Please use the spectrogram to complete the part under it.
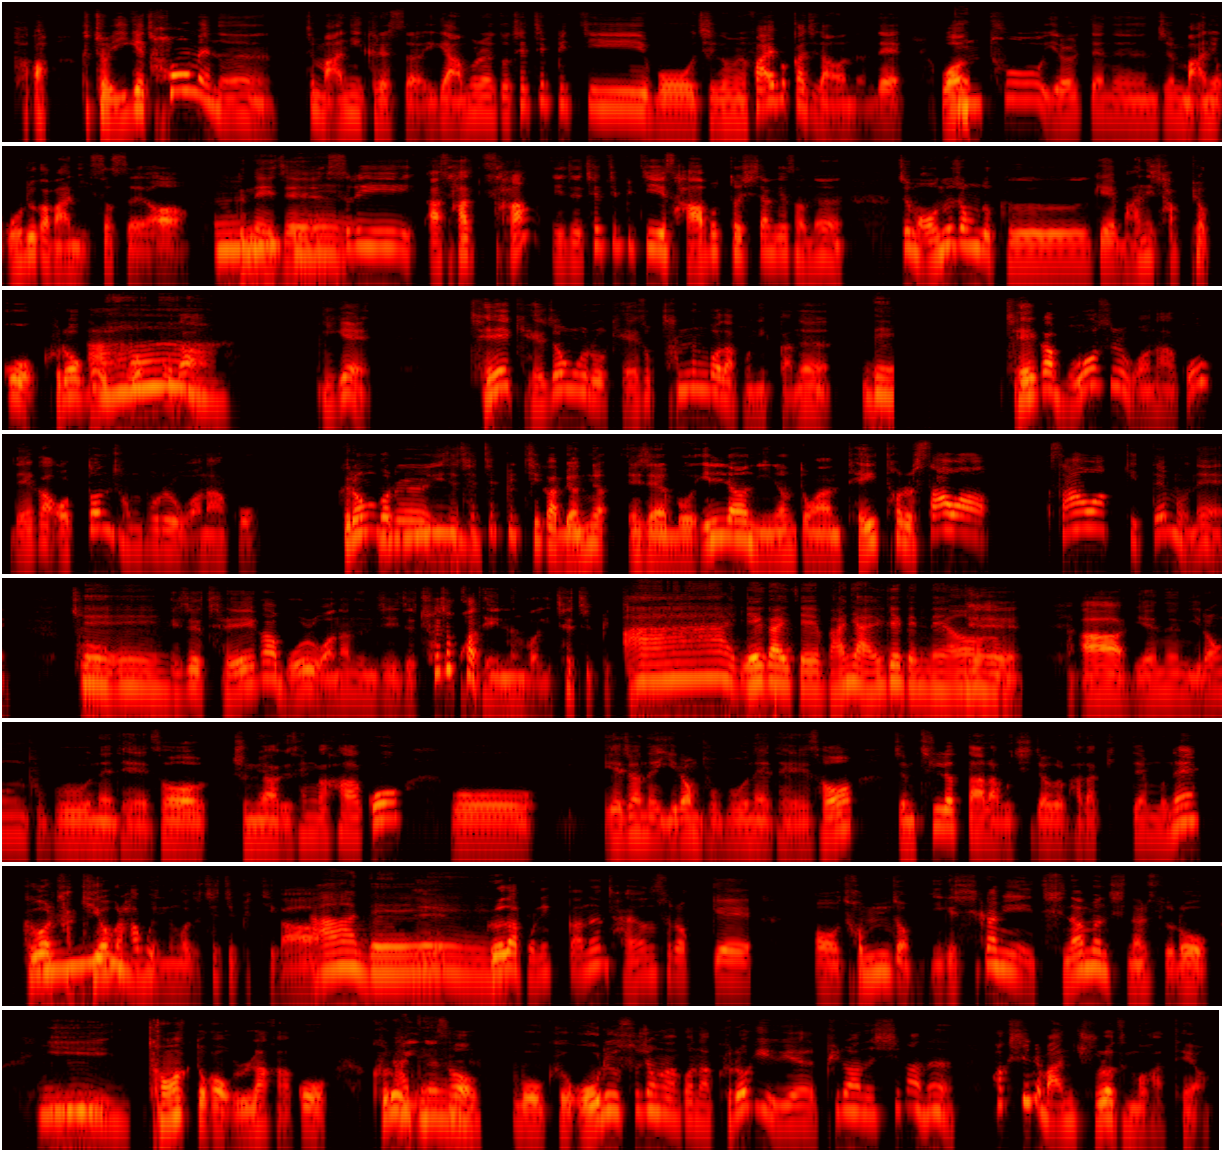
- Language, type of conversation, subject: Korean, podcast, 칼퇴근을 지키려면 어떤 습관이 필요할까요?
- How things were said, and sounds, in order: in English: "five 까지"; in English: "one two"; other background noise; in English: "three"; tapping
